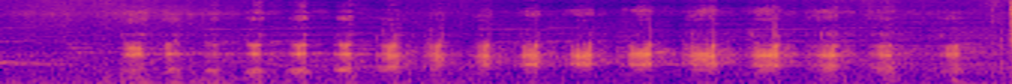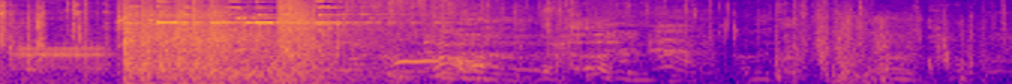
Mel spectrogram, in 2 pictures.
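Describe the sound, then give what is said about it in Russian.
Automatic rifle fire in a film soundtrack: a long, steady run of rapid, evenly spaced shots, then a sudden louder, harsher burst of noise that fades into a rougher clatter. “Он открыл огонь из автомата.”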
